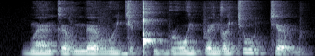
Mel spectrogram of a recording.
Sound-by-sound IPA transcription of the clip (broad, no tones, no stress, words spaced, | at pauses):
bɛ̃kɛv nɛ vɘɟɛǃʰu bɹojbɛ jɐcðuʎcɛb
